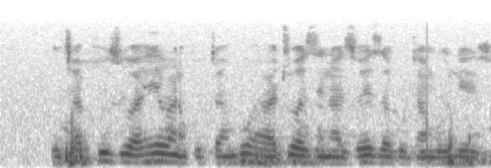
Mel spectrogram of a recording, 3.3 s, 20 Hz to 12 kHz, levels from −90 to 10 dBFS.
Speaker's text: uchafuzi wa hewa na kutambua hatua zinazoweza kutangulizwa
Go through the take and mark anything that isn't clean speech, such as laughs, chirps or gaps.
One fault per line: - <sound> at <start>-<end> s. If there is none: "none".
none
